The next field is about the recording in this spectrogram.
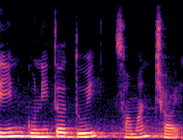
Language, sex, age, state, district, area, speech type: Bengali, female, 18-30, West Bengal, Purulia, urban, read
